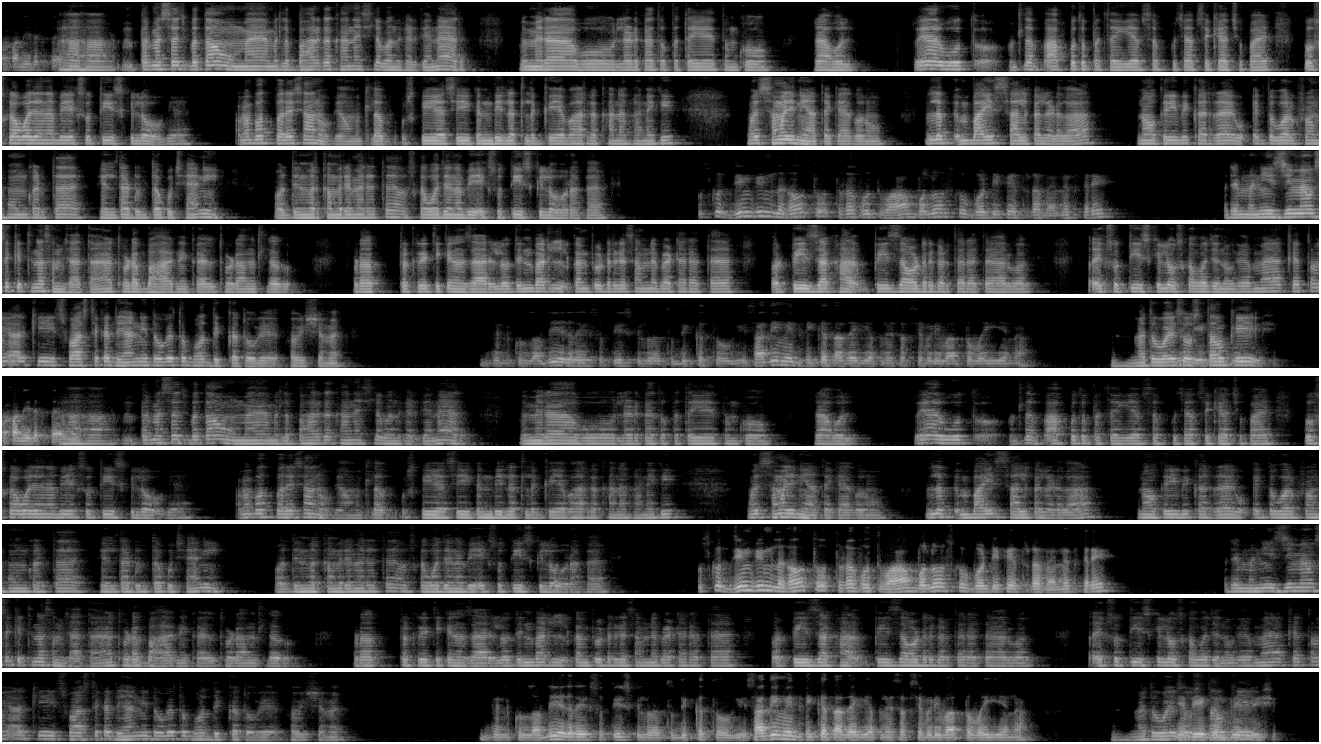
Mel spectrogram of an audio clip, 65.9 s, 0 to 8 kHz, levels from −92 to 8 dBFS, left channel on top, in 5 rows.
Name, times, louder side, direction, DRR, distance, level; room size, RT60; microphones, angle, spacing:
voice 1, 0.0-0.9 31.9-32.0 33.3-37.4 57.5-63.0 64.4-65.4, right 8 dB, 90° right, 0.3 m, -29 dB
voice 2, 0.6-4.6 5.2-7.7 8.1-8.5 9.1-12.7 13.0-15.1 15.5-19.9 20.6-22.0 22.4-24.1 24.5-28.5 29.1-32.4 38.6-42.4 43.0-46.8 47.2-49.8 50.4-56.1 63.8-65.3, left 4 dB, 80° left, 0.4 m, -30 dB
4.5 x 2.3 x 4.2 m
head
